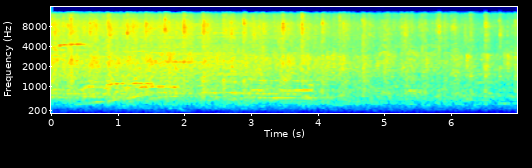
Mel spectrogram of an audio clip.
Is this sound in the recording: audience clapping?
yes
